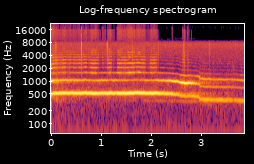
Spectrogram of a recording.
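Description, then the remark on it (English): A single long, steady wolf howl holds one sustained pitch, then drops lower near the end, loud and clear with no voices. “Now, the wolf usually howls for a longer duration in time.”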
